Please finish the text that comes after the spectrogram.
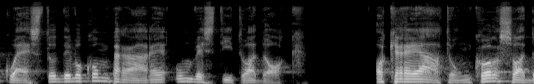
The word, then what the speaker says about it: ad hoc: Ad hoc. Attenzione che in italiano non pronunciamo mai la lettera H.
